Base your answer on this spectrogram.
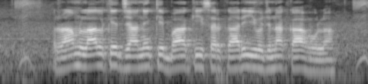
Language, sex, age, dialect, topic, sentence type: Bhojpuri, male, 25-30, Western, banking, question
